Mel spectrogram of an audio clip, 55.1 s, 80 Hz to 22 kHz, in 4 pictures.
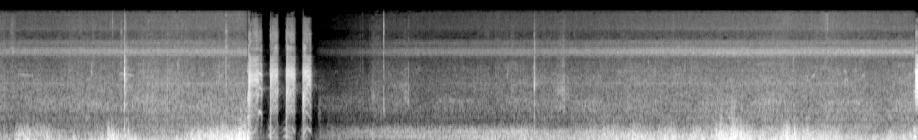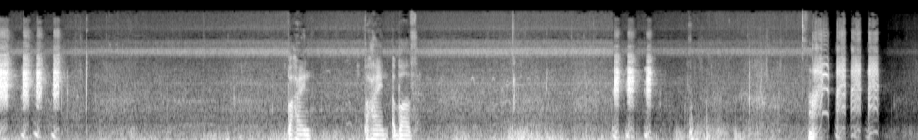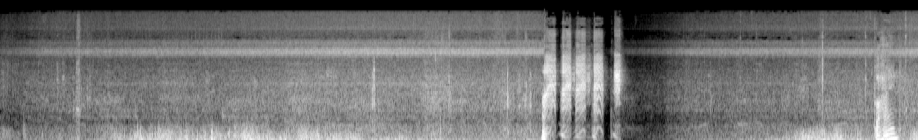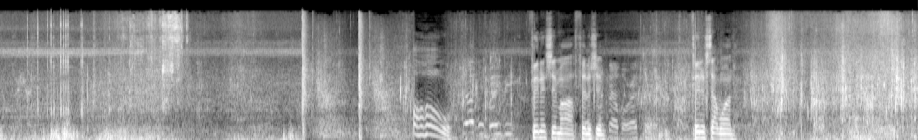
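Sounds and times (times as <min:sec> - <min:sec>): duck call quacking notes: 0:03.7 - 0:04.8, 0:13.7 - 0:14.8, 0:23.0 - 0:23.7, 0:25.9 - 0:27.0, 0:35.7 - 0:37.0
shotgun shot: 0:45.8 - 0:47.4.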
